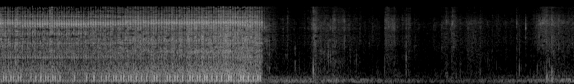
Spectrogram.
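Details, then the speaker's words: New Echo CS 490 chainsaw running gently on its first tanks of gas gives a fast, fairly even rattle, about four per second, at idle, heard from one side; source of the rattle unclear. "I going to see if y'all could hear that uh that rattling noise definely come from this side"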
